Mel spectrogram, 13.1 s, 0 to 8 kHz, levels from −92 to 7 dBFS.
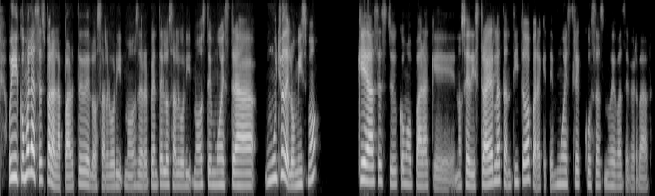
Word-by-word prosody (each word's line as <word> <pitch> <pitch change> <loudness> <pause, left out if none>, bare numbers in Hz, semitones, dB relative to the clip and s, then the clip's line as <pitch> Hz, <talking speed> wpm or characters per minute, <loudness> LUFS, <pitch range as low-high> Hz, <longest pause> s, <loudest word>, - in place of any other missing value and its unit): Oye, 295 +2 +7
¿y 305 - +5
cómo 305 +5 +5
le 380 - +10
haces 270 -6 +1
para 250 -7 +5
la 160 -1 -3
parte 165 +6 -3
de 195 -2 -2
los 160 0 -8
algoritmos? 170 +1 -7
De 175 -1 -5
repente 180 +2 -5
los 195 -1 -3
algoritmos 180 +2 -6
te 200 -1 -5
muestra 185 -1 +2
mucho 290 +7 +1
de 345 - +7
lo 180 0 0
mismo, 225 - -2 0.8
¿qué 265 -1 +8
haces 235 +1 +3
tú 200 -1 -7
como 200 -1 -6
para 175 -2 -2
que, 135 -5 -11
no 175 - -10
sé, 195 0 0
distraerla 200 +7 +2
tantito 230 +5 -2
para 160 - -2
que 170 - -17
te 170 - -14
muestre 200 +1 -7
cosas 190 -2 -10
nuevas 175 -2 -10
de - - -16
verdad? 150 +1 -11
190 Hz, 180 wpm, -19 LUFS, 175-220 Hz, 0.8 s, le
